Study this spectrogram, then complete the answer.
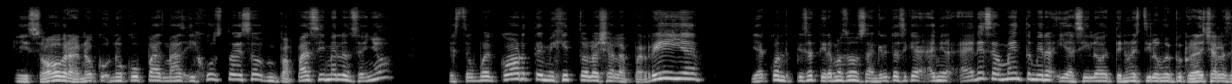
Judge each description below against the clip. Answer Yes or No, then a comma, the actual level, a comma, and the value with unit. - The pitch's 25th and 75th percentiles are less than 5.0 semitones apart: No, wide, 5.4 semitones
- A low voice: No, medium, 180 Hz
